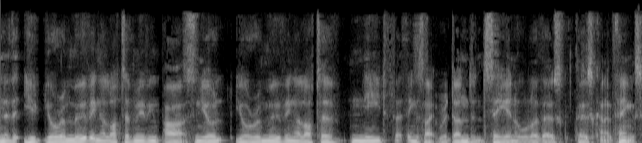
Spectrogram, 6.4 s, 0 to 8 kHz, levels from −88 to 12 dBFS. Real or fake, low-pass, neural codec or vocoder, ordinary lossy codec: real; 7.2 kHz; none; AAC, 32 kbps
